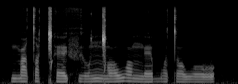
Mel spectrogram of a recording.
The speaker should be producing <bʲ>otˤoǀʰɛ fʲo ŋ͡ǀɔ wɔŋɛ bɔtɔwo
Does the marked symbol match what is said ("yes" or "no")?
no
